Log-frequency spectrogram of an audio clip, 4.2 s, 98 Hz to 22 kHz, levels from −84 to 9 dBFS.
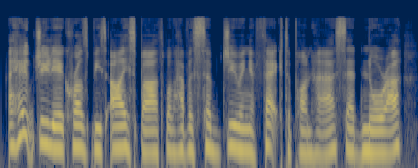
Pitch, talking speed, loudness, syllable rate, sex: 180 Hz, 215 wpm, -16 LUFS, 5.8 syllables/s, female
